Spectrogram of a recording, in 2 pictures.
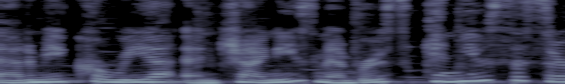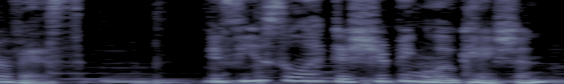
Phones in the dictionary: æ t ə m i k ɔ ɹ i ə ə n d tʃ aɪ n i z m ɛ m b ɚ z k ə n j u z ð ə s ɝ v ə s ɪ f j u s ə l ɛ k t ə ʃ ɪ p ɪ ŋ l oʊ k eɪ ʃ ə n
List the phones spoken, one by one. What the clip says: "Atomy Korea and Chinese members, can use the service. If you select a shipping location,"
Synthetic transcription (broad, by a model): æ t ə m i k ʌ ɹ i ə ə n tʃ aɪ n i z m ɛ m b ɚ z k ə n j u z ð ə s ɝ v ə s ɪ f j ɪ s ə l ɛ k t ə ʃ ɪ p ɪ ŋ l oʊ k eɪ ʃ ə n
